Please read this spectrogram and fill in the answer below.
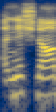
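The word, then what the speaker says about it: Anishinaabe: Um and so it's anishab. Is that is that pronounced correct Lee? Yeah, Anishnab is my people.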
